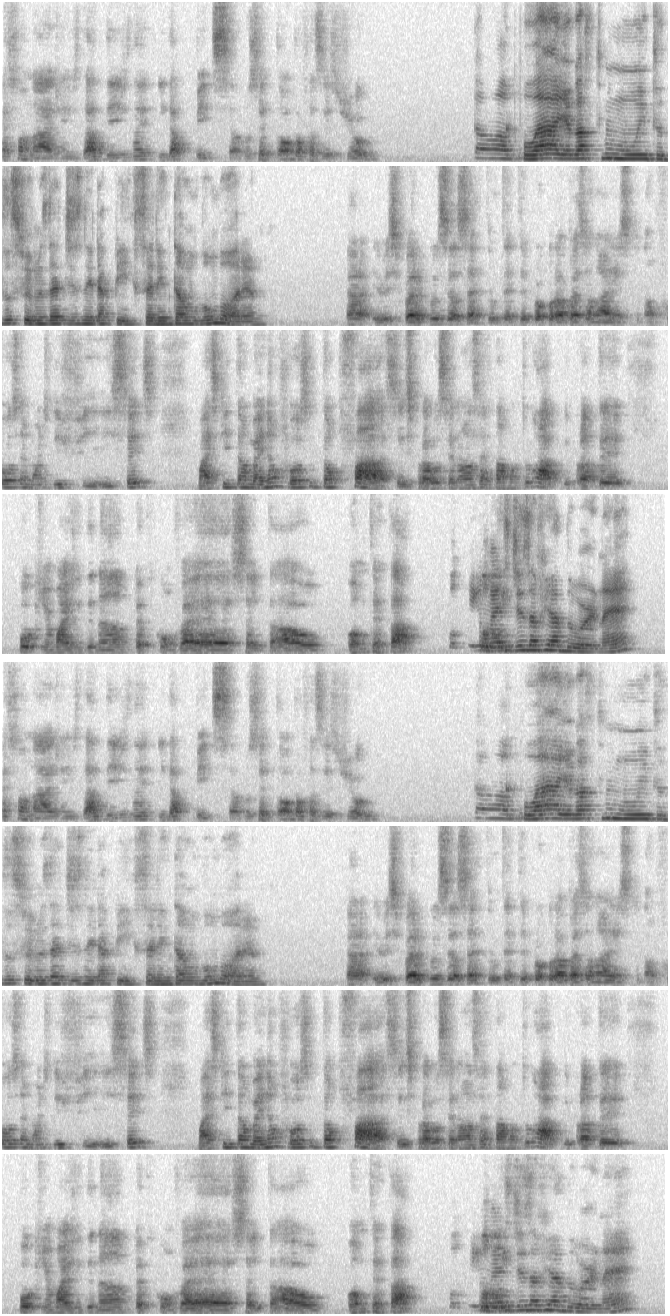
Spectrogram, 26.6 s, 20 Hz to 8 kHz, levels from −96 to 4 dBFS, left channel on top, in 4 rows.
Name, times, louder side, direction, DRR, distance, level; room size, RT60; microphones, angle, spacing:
voice 1, 0.0-3.7 10.1-14.8 15.3-19.5 20.2-23.1 23.4-24.1 24.8-25.1, equal, ahead, 0.7 m, -28 dB
voice 2, 4.7-9.3 24.5-26.2, left 4 dB, 85° left, 0.5 m, -26 dB
2.5 x 2.1 x 2.9 m
head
